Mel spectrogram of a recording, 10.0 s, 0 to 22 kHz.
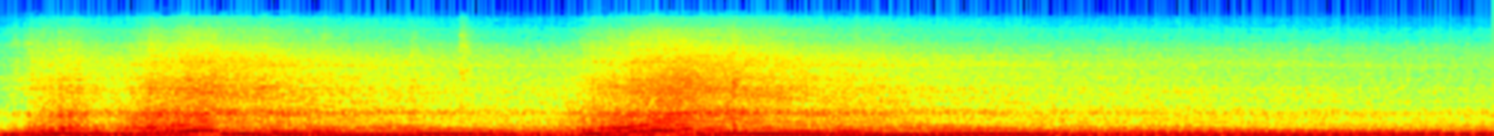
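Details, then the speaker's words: Ferrari 400GT carbureted V12 with side-draft DCOE carbs, after retiming the distributor to the marks and reinstalling the carburetors: deep steady idle with two clean throttle blips, now stays running, still slightly rough, needs a little more tuning. "and I'm about to take it out for a drive to see how this feels but it's running a lot better still a little rough still needs a little bit tuning"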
